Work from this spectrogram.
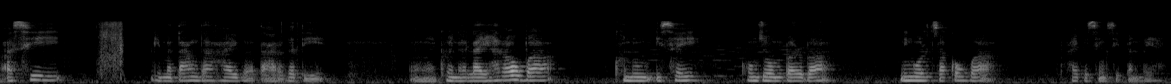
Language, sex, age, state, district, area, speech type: Manipuri, female, 60+, Manipur, Imphal East, urban, spontaneous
